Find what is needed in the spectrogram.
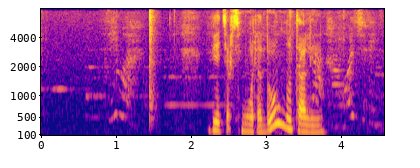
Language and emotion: Russian, neutral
